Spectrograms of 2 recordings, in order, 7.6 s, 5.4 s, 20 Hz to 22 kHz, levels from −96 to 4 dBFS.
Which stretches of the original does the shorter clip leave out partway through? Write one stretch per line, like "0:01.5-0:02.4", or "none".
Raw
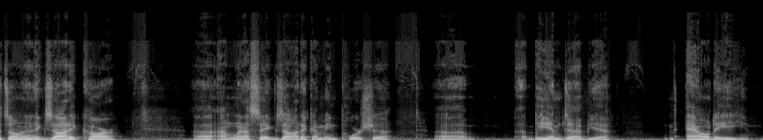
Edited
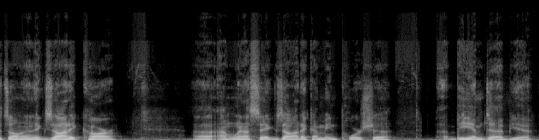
0:04.2-0:05.0

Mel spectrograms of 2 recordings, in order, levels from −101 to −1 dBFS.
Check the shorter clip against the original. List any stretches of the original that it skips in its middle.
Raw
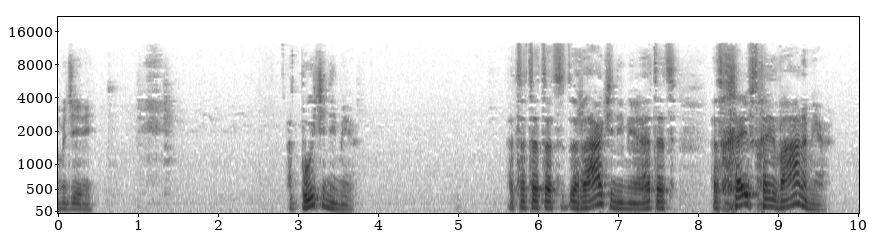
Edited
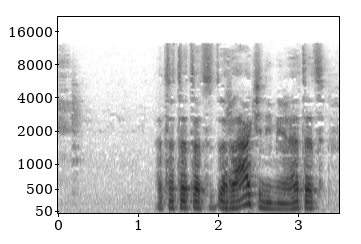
0:02.2-0:05.5

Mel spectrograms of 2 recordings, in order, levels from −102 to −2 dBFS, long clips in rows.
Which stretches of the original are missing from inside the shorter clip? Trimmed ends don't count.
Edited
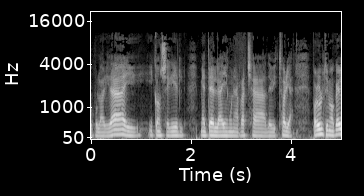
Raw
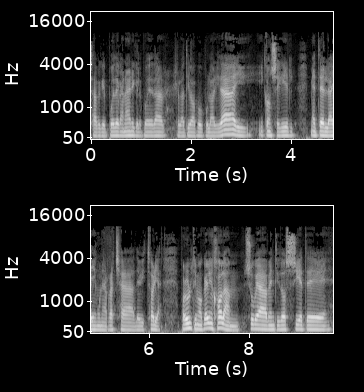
none

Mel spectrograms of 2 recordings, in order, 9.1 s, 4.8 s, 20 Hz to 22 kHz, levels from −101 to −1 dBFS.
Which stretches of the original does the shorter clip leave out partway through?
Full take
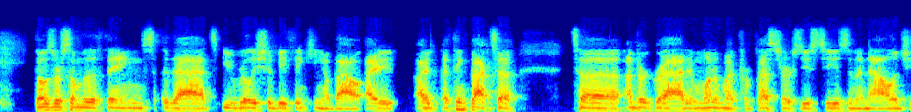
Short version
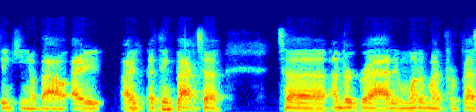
none

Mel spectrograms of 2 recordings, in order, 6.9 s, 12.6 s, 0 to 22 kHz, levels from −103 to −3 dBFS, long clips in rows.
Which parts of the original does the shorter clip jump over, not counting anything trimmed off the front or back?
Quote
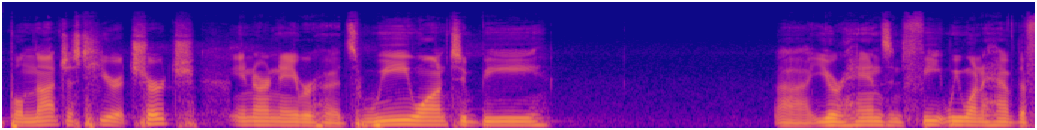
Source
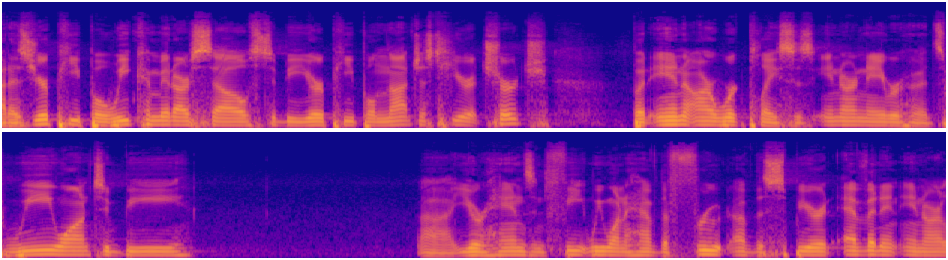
0:03.9-0:05.4

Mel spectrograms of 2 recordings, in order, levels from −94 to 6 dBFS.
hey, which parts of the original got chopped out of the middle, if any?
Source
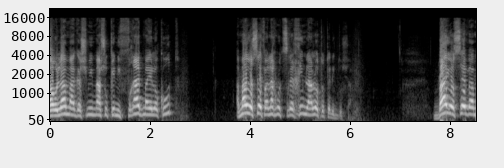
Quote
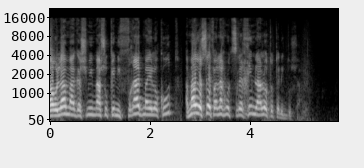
0:02.7-0:03.7

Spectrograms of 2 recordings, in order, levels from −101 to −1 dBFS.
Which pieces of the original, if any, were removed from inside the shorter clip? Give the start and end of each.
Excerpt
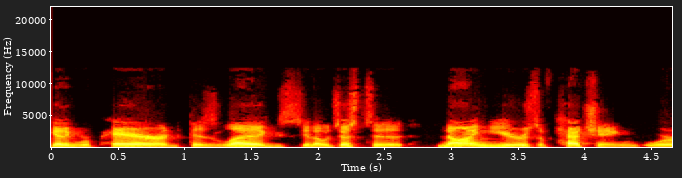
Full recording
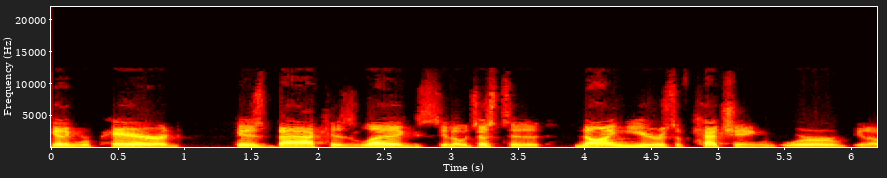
0:01.0-0:02.1

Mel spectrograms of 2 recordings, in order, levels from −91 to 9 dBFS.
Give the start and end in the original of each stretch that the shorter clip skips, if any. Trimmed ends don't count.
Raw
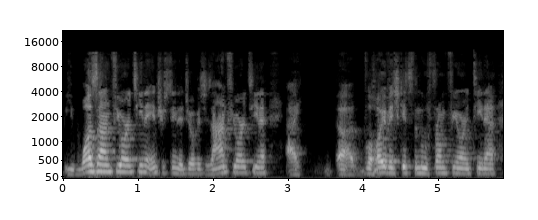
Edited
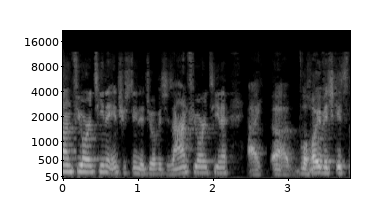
0:03.2-0:03.6

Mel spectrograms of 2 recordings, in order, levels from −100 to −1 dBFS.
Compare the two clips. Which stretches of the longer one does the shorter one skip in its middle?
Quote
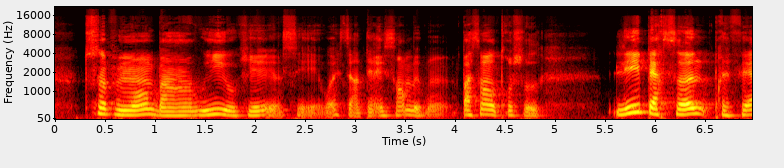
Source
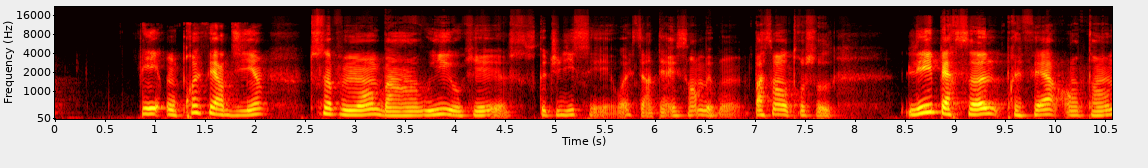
0:04.5-0:05.2

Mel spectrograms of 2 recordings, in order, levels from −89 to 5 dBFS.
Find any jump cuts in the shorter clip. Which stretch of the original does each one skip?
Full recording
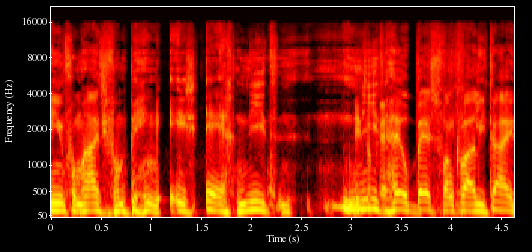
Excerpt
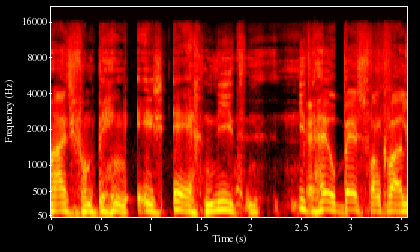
0:02.8-0:03.2

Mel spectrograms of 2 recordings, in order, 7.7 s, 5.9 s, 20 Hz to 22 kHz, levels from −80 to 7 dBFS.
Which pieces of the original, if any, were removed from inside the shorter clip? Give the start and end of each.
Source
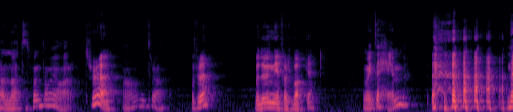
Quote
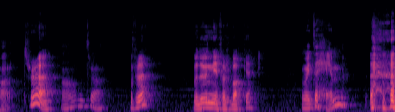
none

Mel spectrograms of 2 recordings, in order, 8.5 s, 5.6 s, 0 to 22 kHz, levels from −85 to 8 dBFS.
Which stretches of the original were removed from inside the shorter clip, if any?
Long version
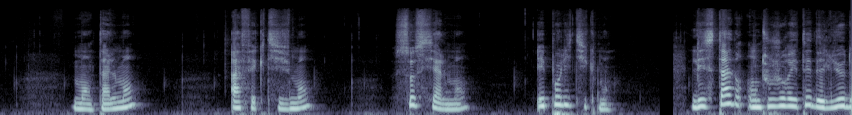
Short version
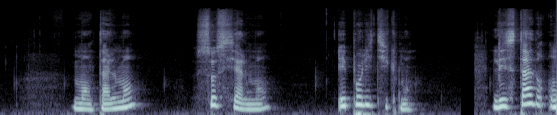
0:01.8-0:03.8

